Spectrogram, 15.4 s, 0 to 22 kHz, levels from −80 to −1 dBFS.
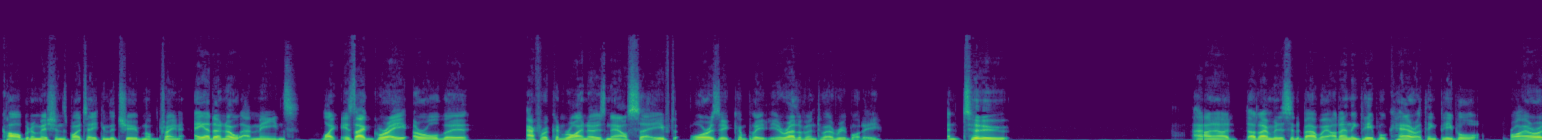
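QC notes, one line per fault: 2.37–2.41 s, broken MP3 bit reservoir: a lost frame likely left the next one decoding borrowed bits from the wrong frame, so the speech jumps ahead with a 40 ms glitch between "I don't know" and "that means".
12.01–12.04 s, broken MP3 bit reservoir: the same reservoir break, likely after a missing frame, leaves a 26 ms glitch, about one 24 ms frame, just before "I don't mean this".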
